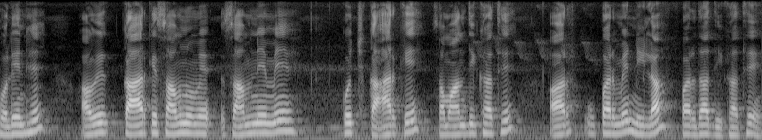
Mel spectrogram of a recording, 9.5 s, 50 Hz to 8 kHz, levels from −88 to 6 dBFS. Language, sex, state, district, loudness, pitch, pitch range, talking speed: Chhattisgarhi, male, Chhattisgarh, Raigarh, -19 LUFS, 145 Hz, 135-155 Hz, 145 wpm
